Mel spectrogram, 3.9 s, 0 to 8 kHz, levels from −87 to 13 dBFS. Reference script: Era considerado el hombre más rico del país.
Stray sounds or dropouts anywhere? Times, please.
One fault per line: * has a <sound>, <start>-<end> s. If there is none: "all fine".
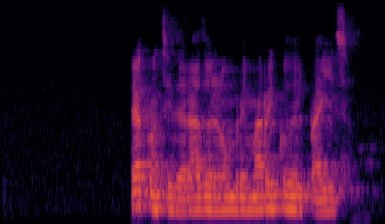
all fine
